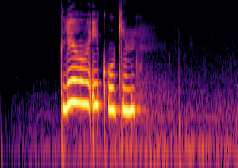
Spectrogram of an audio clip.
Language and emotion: Russian, neutral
